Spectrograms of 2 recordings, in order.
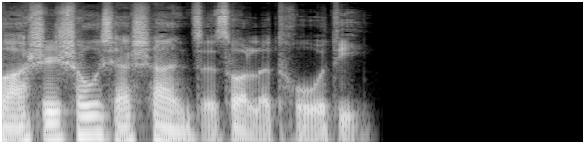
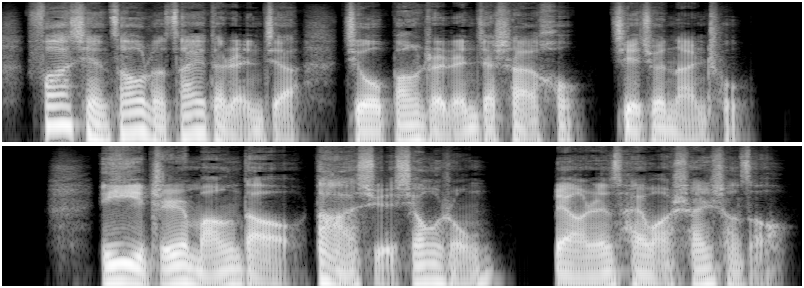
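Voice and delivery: usual speaking voice

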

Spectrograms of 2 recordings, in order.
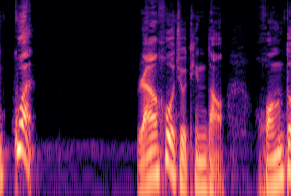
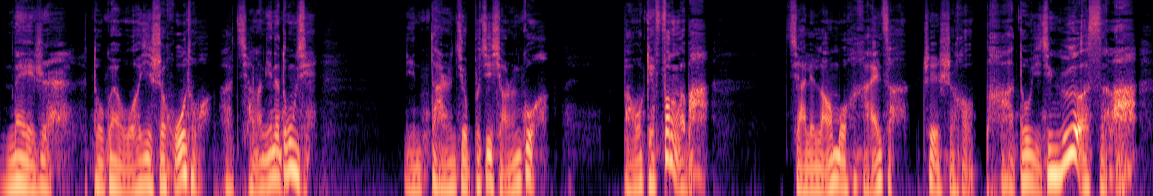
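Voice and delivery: weak, low, soft plea; acted feeble, downcast begging; begging for mercy; 5 semitones lower, 4 dB quieter than usual. A narrator's reading. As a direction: plead like a starved prisoner. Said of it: "他只得求饶".

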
